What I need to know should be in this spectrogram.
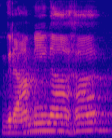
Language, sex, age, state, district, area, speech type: Sanskrit, male, 45-60, Telangana, Mahbubnagar, rural, spontaneous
